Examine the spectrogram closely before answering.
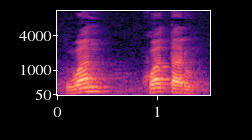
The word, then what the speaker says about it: Guanajuato: de los minerales, pero viene de la palabra purépecha, Guanajuato, Guanjuátaro, y Guan, son muchos, son varios, y Juátaro son cerros, Guanjuátaro, y con esto del español, y no, de no poder pronunciarlo bien, pues se queda así, Guanajuato.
